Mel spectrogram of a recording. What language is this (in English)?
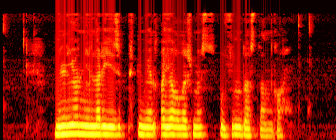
Uyghur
